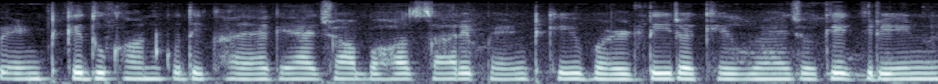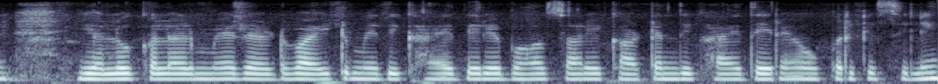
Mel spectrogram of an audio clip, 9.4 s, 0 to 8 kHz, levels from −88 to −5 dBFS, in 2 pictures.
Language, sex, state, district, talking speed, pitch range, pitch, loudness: Hindi, female, Punjab, Fazilka, 255 wpm, 190-200 Hz, 195 Hz, -17 LUFS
